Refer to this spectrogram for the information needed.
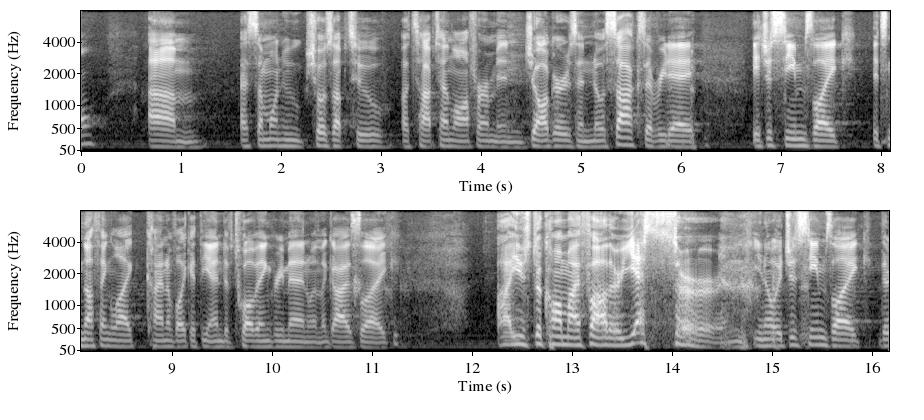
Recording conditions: live audience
